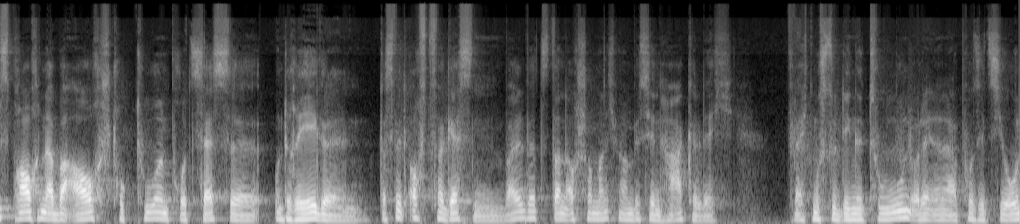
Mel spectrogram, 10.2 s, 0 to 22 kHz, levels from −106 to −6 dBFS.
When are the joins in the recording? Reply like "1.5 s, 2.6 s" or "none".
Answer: 5.3 s

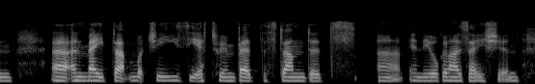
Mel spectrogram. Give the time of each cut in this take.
none

